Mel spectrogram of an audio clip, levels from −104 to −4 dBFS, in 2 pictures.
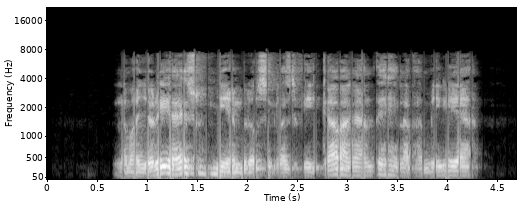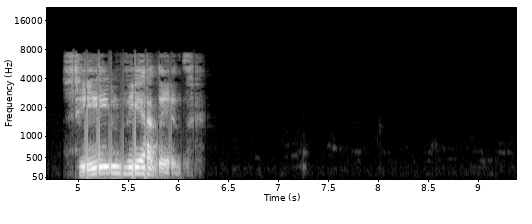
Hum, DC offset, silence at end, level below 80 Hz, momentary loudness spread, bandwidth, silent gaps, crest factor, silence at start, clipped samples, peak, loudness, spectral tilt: none; under 0.1%; 3.25 s; -48 dBFS; 12 LU; 7.8 kHz; none; 18 dB; 0.7 s; under 0.1%; -2 dBFS; -17 LUFS; -5.5 dB/octave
